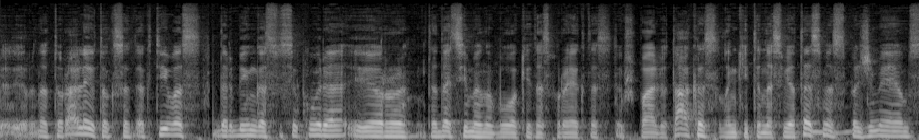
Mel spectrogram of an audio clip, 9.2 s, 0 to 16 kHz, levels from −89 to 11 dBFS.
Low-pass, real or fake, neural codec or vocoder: 14.4 kHz; fake; vocoder, 44.1 kHz, 128 mel bands, Pupu-Vocoder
